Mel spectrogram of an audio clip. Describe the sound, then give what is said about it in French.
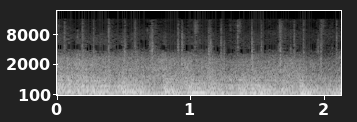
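Thunder rolls through a heavy downpour in a storm, a loud, steady roar of rain and low rumble throughout, with no single sharp crack standing out. “Un coup de tonnerre”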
